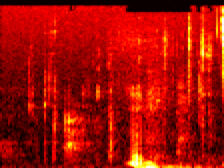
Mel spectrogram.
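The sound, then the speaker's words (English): Faint wet mouth sounds come from someone chewing a sip of bourbon with air drawn in: soft clicks and smacks, then a brief, slightly louder gurgling swish. “And you'll probably hear, I sort of almost like chew it a little bit. You know, it's nice to get some air in your mouth.”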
